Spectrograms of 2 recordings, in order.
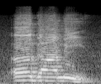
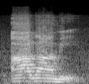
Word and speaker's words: आगामी: जैसे अशुद्ध में क्या है, अत्यधिक, लेकिन सही उच्चारण क्या है, अत्यधिक। साप्ताहिक, साप्ताहिक। आहार, आहार। आधीन, अधीन। अगामी, आगामी।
